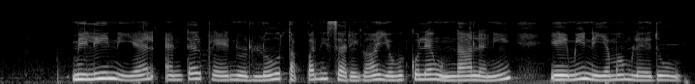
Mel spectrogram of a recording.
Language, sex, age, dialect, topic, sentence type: Telugu, female, 25-30, Central/Coastal, banking, statement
